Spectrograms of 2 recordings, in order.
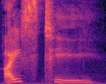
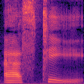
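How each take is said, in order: First: It is said in the local, non-Southern accent. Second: It is said in a Southern American accent. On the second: "in the South"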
